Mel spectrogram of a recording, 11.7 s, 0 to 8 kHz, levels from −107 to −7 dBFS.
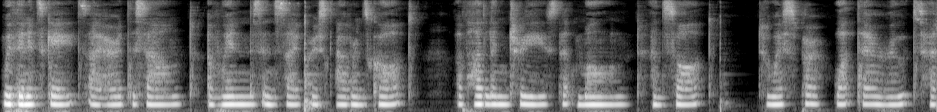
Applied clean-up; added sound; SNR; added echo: neural mask model DeepFilterNet 3.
